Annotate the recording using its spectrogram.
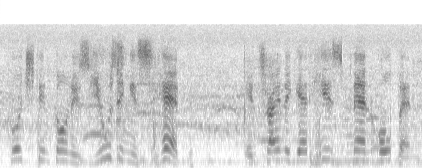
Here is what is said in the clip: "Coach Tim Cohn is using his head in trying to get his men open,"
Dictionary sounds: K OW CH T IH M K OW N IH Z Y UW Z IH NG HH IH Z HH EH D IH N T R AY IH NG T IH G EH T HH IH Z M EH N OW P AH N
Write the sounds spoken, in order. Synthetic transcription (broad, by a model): K OW CH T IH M K OW N IH Z Y UW Z IH NG HH IH Z HH EH D IH N T R AY IH NG T IH G EH T HH IH Z M EH N OW P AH N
